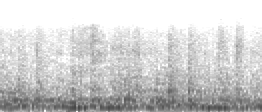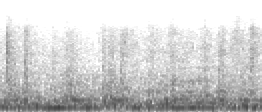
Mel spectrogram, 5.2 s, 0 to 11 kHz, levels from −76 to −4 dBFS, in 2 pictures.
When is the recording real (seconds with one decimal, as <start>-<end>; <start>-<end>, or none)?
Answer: 0.0-0.5; 1.1-4.2; 4.8-5.2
